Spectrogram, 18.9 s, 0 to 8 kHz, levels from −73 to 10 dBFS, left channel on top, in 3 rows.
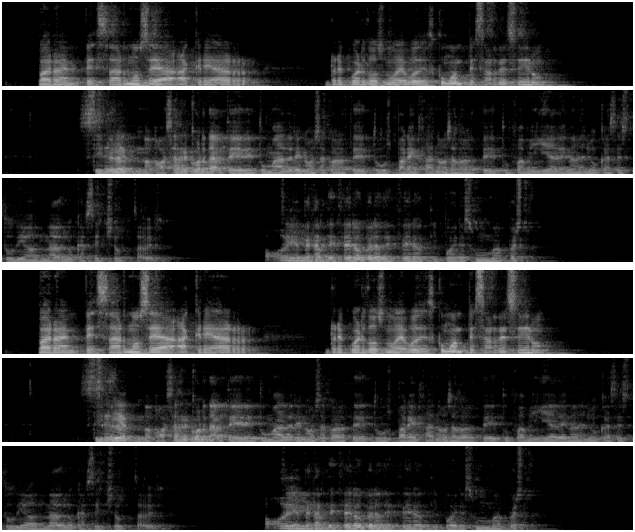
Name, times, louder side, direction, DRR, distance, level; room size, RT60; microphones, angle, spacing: voice 1, 0.4-2.5 3.2-5.5 7.3-7.6 15.2-15.8, right 2 dB, 30° right, 3.0 m, -23 dB
voice 2, 7.1-14.2 15.4-17.8, left 1 dB, 85° left, 5.9 m, -29 dB
21.0 x 18.5 x 9.8 m
head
